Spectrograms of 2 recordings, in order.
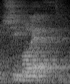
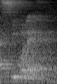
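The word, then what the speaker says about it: Shibboleth: Si él respondía no, entonces le decían: ahora pues di Shiboleth. Y él decía Siboleth, porque no podía pronunciar de aquella suerte.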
